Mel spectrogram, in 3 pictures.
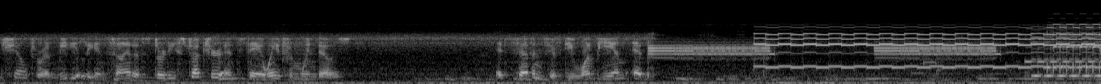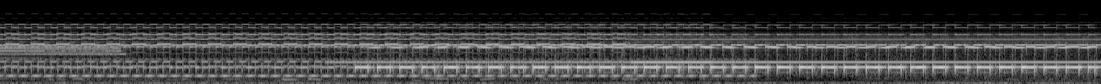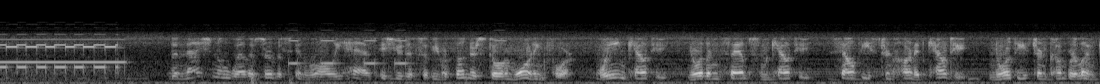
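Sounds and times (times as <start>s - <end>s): digital header bursts: 6.4s - 19.2s
long steady alarm tone: 6.4s - 23.4s, 24.9s - 27.5s.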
